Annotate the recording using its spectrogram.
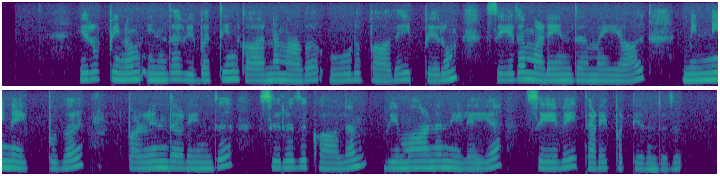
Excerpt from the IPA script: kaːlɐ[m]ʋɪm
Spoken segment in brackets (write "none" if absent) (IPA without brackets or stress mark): m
